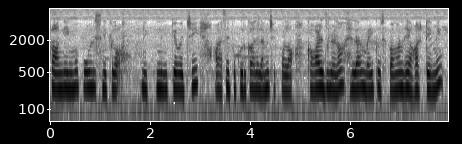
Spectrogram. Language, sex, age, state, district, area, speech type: Tamil, female, 18-30, Tamil Nadu, Thoothukudi, rural, spontaneous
